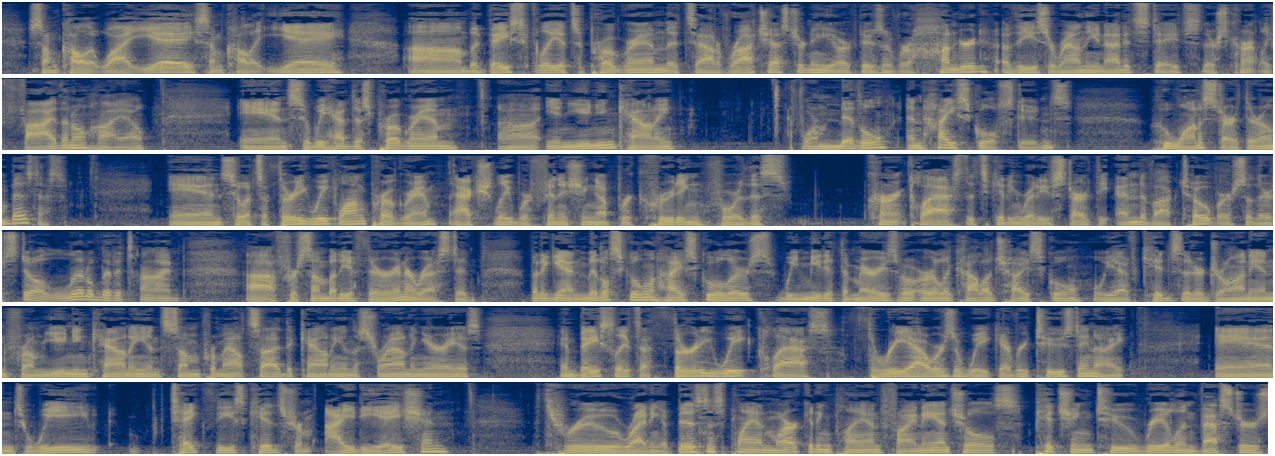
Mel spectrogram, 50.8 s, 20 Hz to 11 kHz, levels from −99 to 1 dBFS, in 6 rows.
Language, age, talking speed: English, 40-59, 195 wpm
